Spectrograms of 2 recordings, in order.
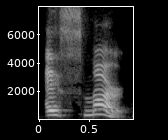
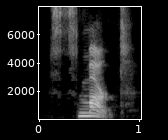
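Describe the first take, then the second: First: An extra e vowel comes before the s. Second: The word starts directly with the s sound. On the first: The speaker calls it wrong. "the tendency is to say e" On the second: The speaker calls it right. "Tenemos como una letra S bien pronunciada"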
